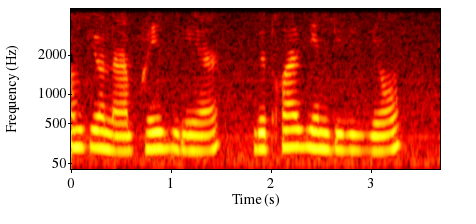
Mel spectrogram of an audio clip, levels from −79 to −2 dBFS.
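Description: No technical faults are audible.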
